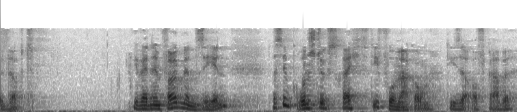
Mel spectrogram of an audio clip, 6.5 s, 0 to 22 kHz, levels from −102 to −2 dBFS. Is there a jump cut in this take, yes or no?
no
